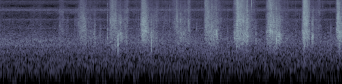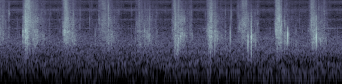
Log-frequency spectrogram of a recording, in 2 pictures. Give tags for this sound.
DRY FOLEY FOOTSTEPS LEAVES NIGHT SLIPPER WALK WALKING

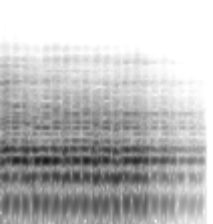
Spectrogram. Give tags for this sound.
ambience ambient atmosphere field-recording general-noise

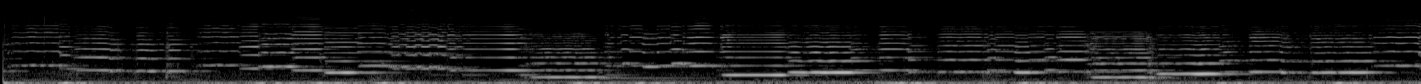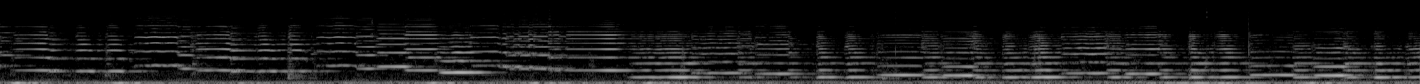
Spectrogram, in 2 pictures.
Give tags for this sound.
medieval music soft Violin

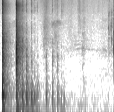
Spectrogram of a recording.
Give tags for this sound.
clangs dropped falling field-recordings hammer-hit metal-clangs thud thump whack

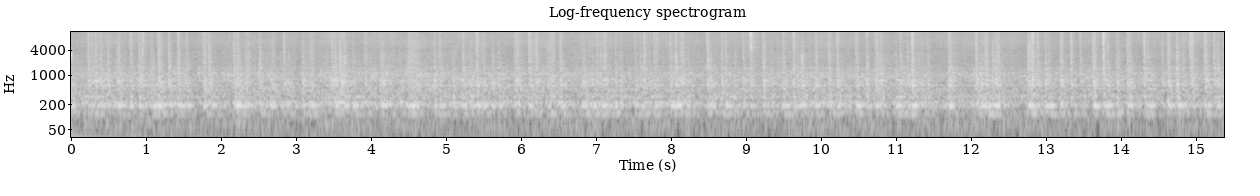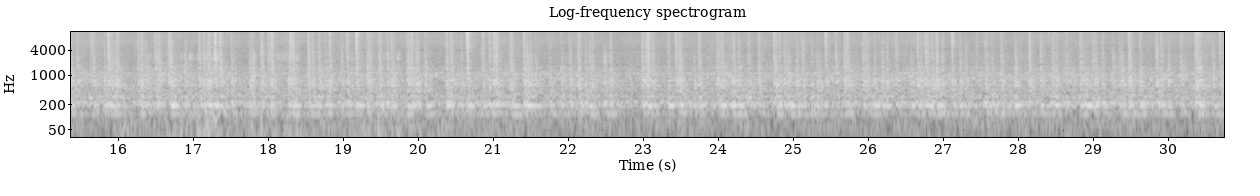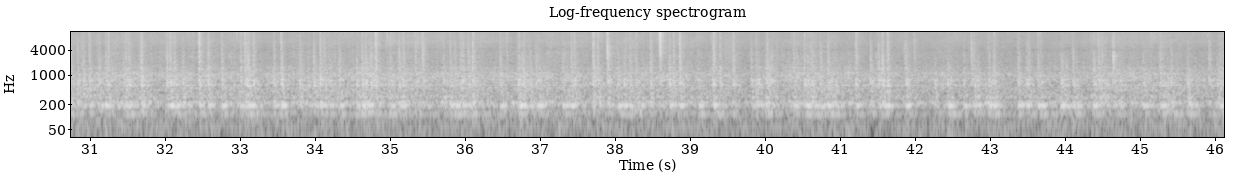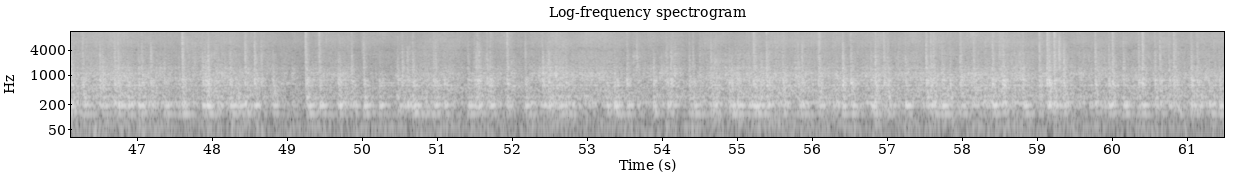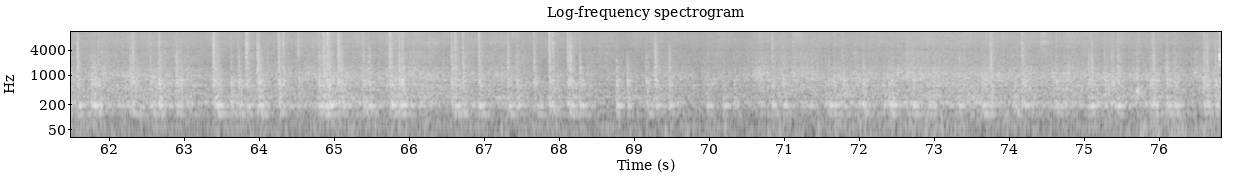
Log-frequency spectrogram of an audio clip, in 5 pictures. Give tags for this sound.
interior storm

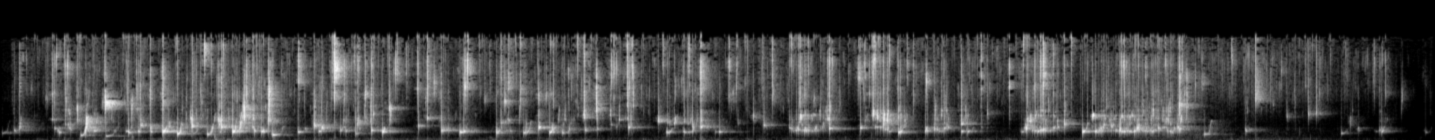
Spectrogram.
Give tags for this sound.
CZ Czech drop drops long Panska water-drops

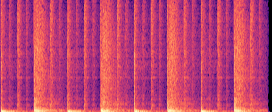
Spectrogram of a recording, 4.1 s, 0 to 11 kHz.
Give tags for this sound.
16ths drum groove

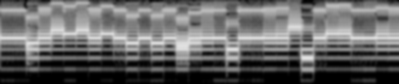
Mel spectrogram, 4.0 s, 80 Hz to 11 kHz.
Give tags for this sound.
8-bit chip chipsound Computer glitch Lo-fi retro robot Sci-fi SFX

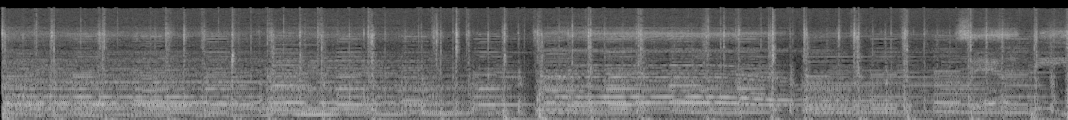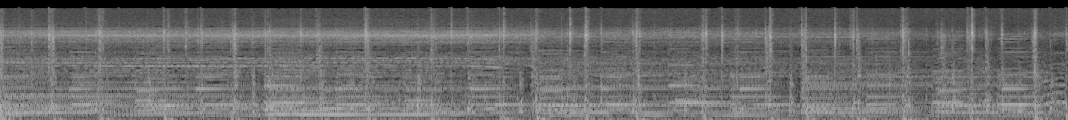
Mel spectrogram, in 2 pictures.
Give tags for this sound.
acapella acoustic-guitar bass beat drum-beat drums Folk free guitar harmony indie Indie-folk loop looping loops melody original-music percussion piano rock samples sounds synth vocal-loops voice whistle

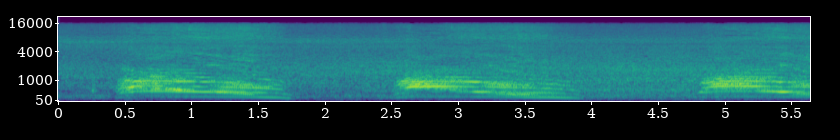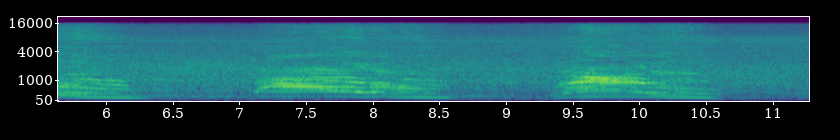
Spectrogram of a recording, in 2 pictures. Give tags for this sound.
tiger zoo roar

